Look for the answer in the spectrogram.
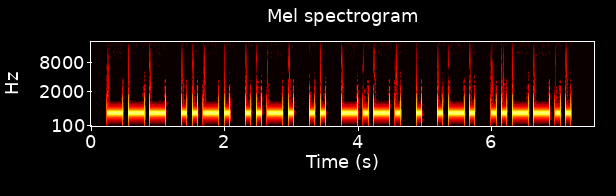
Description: Morse code, heard as a keyed tone, about 15 wpm, 700 Hz. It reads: OFFICER?
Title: Sentences from Top 1200 Words 15wpm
